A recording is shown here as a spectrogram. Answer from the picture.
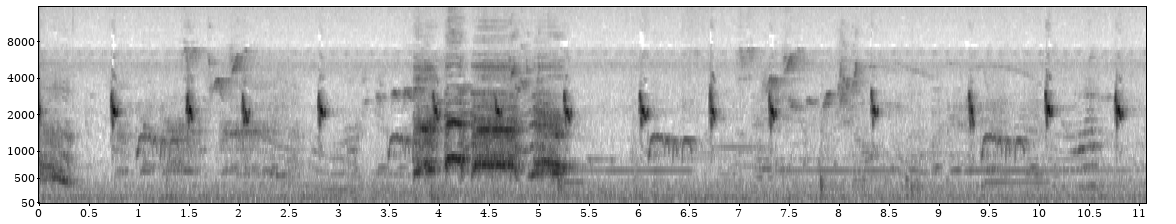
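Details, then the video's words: Sooty-headed bulbul singing a lively, full song used to prompt and train other bulbuls; short, sharp, bright notes repeat about every second, interrupted midway by a brief loud, harsh burst resembling a rooster's crow. "BURUNG KUTILANG SUPER GACOR ISIAN, COCOK BUAT PANCINGAN/MASTERAN KUTILANG LAIN"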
